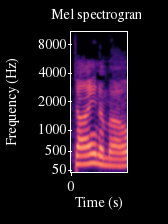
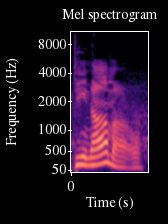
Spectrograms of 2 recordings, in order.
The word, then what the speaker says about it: Dynamo: I think we're going to go with the English pronunciation of Dynamo as opposed to the Russian Dynamo for this game against the New York Dynamo, formerly known as CP Dynamo.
